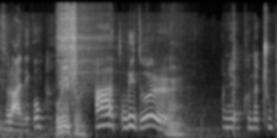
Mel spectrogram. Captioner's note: confirmation kill shot sound effect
